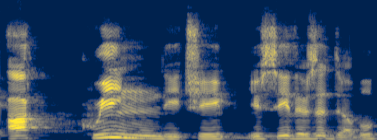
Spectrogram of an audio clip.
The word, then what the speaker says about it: quindici: So the word, next word is quindici, which has a stress on the antepenultimate syllable. This is not a normal stress. So most stress in Italian is on the penultimate, the second to last syllable, right? So the normal stress for this word would be quindici, but it's not in this case, right? So this is the one before the second to last, quindici.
